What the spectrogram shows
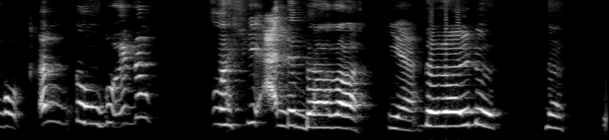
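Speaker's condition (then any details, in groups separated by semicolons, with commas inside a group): Cerebral palsy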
